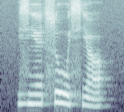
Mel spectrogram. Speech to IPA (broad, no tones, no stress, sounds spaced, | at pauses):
zʲ ɛ̃ s o sʲ ɑ̃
